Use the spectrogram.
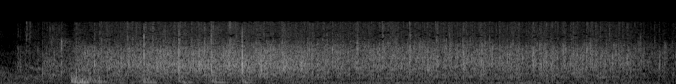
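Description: Steady audience applause welcoming speaker Dr. Ed Stetzer, a dense wash of many hands clapping that holds at an even, moderately loud level for several seconds, with a few low thumps near the start and no talking over it.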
